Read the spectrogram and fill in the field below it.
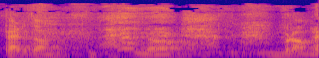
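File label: Voice Acting es Male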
